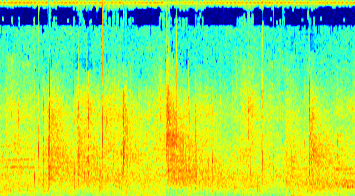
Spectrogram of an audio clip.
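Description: Ice hockey play on an indoor rink: a steady hiss of skates on the ice with scattered sharp clacks and knocks of sticks and puck.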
